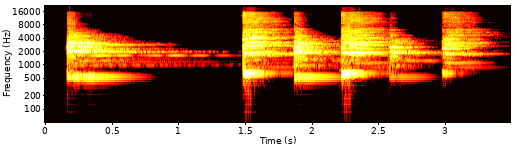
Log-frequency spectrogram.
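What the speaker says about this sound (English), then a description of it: "and here's a gong" A small metal gong is struck once, left to ring, then hit four more times in quick succession, each clear, bright tone decaying briefly.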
